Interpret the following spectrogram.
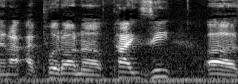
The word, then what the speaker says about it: Piexi: like you know what the x you really pronounce it like the z in a lot of words you know like zero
